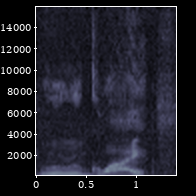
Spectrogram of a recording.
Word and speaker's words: Uruguay: could be urug guay that's really how we pronounce it because when we say this word we pronounce these first two U's as U and the third U is pronounced as a W as a w w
